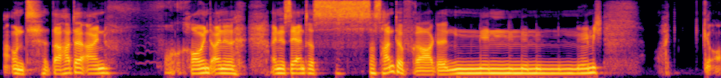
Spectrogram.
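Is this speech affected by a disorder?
Yes: stuttering; choppy, repetitions, blocks, cannot coordinate speech components, body tenses during blocks, throat sometimes hurts, fluent when singing; here repeated sounds, repeated words, prolonged sounds, blocks.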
